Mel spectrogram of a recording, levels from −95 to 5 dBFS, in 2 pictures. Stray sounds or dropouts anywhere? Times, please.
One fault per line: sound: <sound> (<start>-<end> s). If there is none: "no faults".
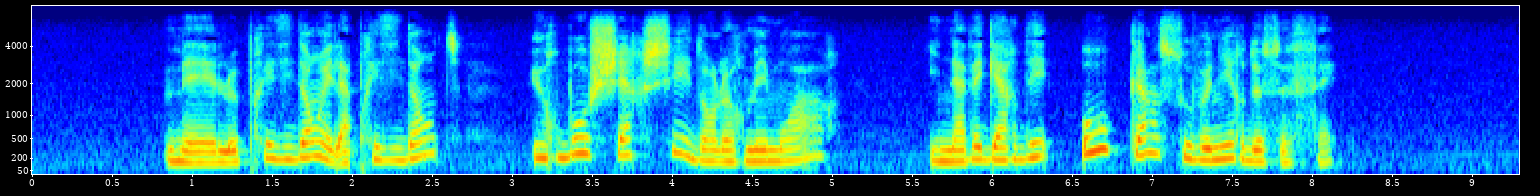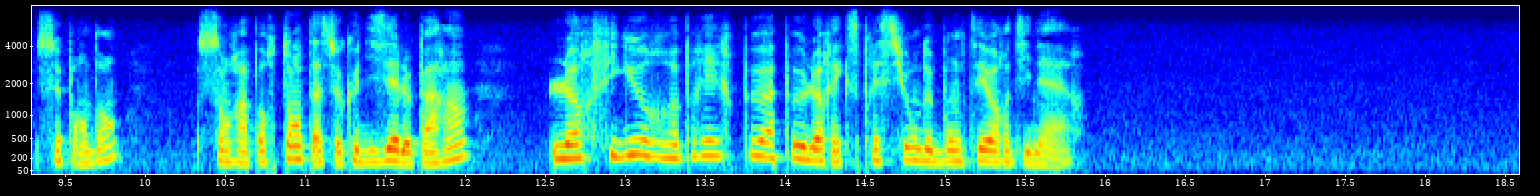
no faults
